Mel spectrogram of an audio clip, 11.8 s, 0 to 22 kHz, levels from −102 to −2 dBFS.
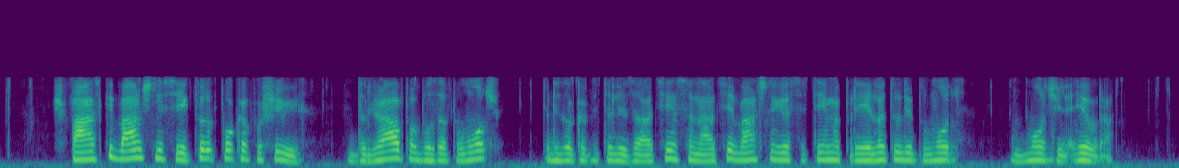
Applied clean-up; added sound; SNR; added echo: neural diffusion model UNIVERSE++.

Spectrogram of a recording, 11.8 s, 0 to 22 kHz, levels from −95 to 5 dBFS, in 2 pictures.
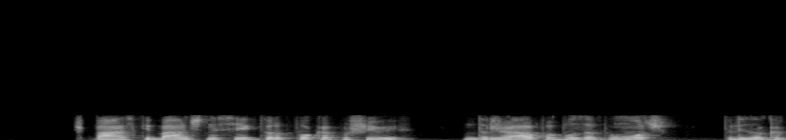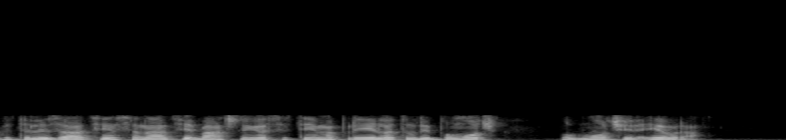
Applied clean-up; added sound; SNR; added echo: neural mask model DeepFilterNet 3.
